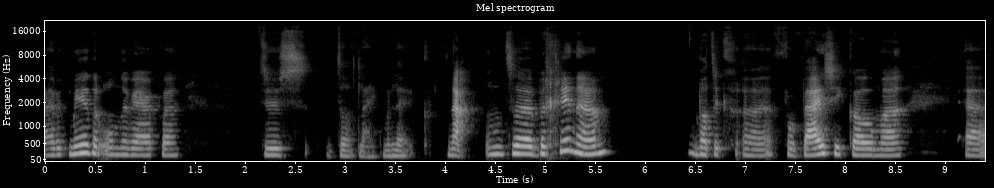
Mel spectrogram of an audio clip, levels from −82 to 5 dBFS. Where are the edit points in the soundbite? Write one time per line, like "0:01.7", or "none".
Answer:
none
